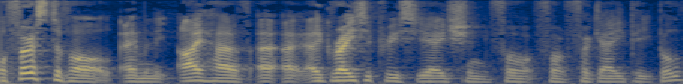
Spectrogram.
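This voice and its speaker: A man with an Irish accent, fairly low-pitched, at a moderate pace with fairly even intonation, in a very clean recording with a silent background. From Ireland. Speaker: podcast host. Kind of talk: casual chat.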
